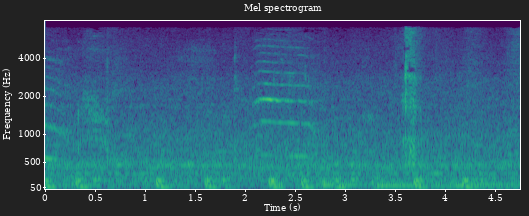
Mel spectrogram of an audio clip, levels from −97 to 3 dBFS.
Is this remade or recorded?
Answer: recorded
